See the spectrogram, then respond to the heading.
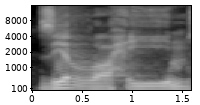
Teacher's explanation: ketika kita membacanya membaca huruf rnya ini pangkal lisan kita itu naik terangkat ke atas huruf rnya kita tebalkan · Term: dibaca tebal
